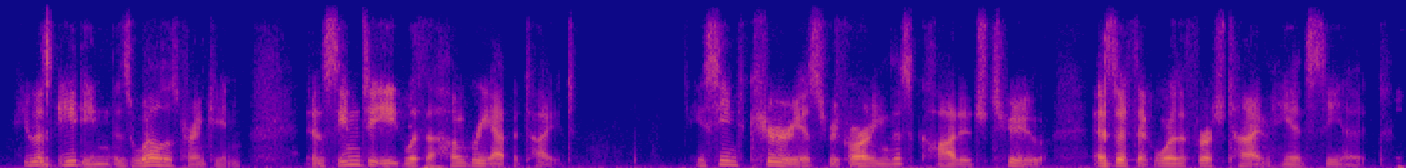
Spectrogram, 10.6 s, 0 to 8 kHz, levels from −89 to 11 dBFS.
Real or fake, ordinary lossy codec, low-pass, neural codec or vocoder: fake; Opus, 16 kbps; 7.2 kHz; codec, 24 kHz, 0.9 kbps, WavTokenizer, medium music audio release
